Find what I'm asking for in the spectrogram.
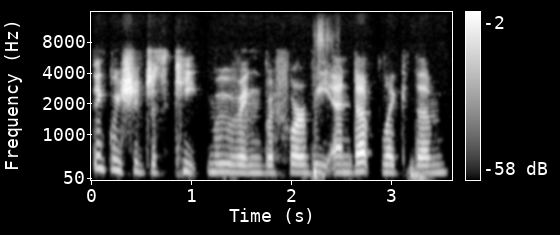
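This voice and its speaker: A woman's voice: lowish voice, level tone, moderate pace, no room sound, highs cut off. A woman playing a tabletop game with friends, making dry, wry remarks. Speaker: player. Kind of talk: casual tabletop play.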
